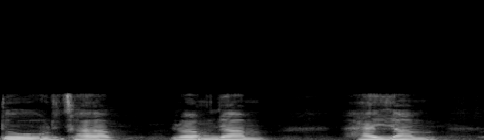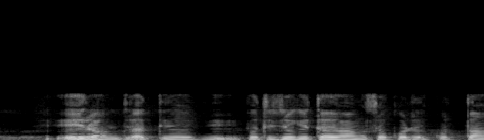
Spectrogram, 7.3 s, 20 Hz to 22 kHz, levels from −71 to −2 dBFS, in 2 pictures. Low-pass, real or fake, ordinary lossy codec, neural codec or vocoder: 7.2 kHz; fake; none; vocoder, 24 kHz, 100 mel bands, Vocos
